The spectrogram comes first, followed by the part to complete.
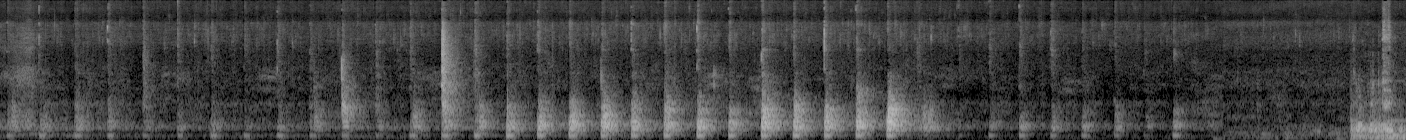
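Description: Wooden pestle pounding green chillies and ginger into a paste in a stone mortar: a steady run of thuds, about two or three a second, clearest in the middle and fading out near the end.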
